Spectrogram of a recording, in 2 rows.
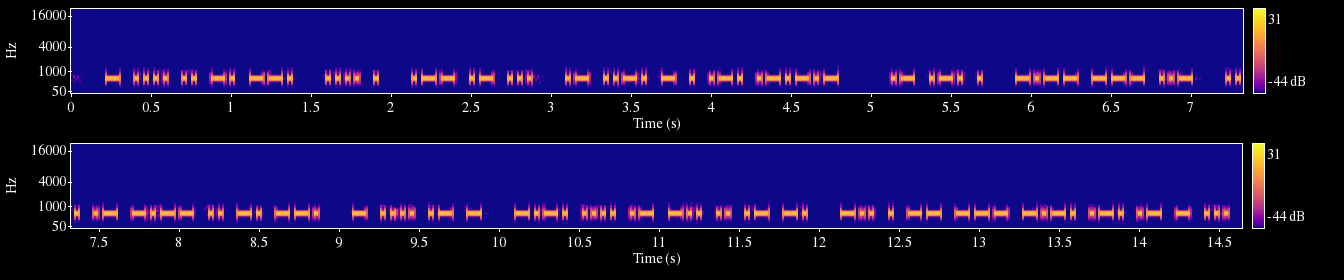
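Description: Morse code, heard as a keyed tone, about 40 wpm, 600 Hz. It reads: THING HE WAS AFTER. ARE YOU SAYING THAT CHADIAN DEMOCRATS
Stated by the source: Morse code at 40 wpm, practice text, CW med Gnister.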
